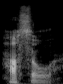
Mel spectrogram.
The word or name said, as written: hustle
